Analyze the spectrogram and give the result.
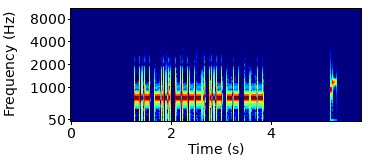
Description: Morse code, heard as a keyed tone, about 34 wpm, 700 Hz. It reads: KB9UMO
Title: USA Call Signs Repeated 2x 35wpm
